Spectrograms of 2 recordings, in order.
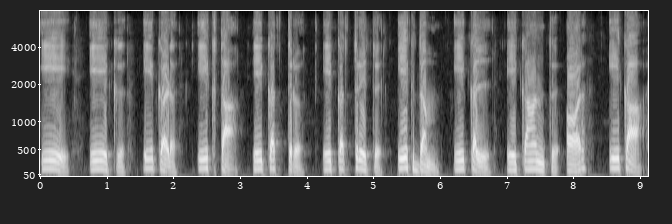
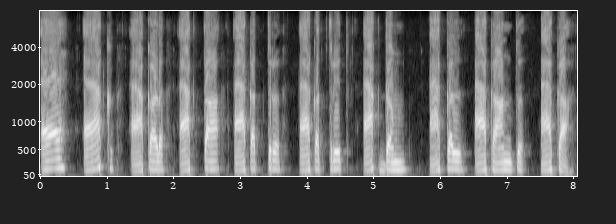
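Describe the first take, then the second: First: "एक, एकड़, एकता" with a close e, each word set apart; correct close vowel. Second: "एक, एकड़, एकता" mispronounced as aik, aikar, aikta; wrong open vowel. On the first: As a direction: say "ए" narrow, as a pure ay. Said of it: "ये तो ए". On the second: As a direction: say "ए" wide open, like the a in "cat". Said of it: "इस तरह से बोलेंगे तो गलत हो जाएगा". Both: Shown as a demonstration.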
